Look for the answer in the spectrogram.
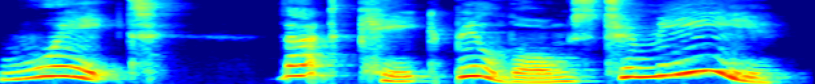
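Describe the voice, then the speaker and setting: A proud little girl from a storybook, acted out by a woman reader. She boasts and exclaims dramatically. Her pitch swoops about in a very lively way. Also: very slow, exaggerated voice. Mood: shocked. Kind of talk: dramatised children's storybook reading.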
